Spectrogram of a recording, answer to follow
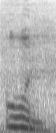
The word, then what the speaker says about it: own: तो ओन, ठीक है, ओन इसको बोलते हैं OWN को, ओन मतलब स्वयं, तो ये W यहाँ पे साइलेंट है, इसको बोलते हैं ओन।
